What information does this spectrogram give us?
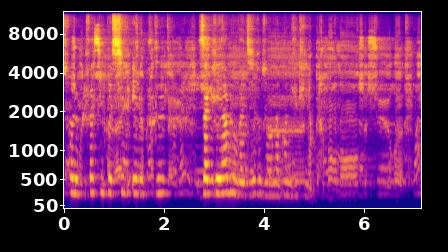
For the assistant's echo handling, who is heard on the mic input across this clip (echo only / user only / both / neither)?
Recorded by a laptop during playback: both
